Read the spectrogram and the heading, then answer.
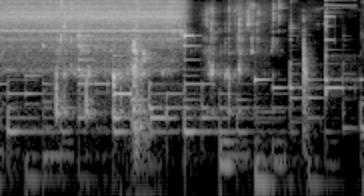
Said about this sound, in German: Denn es ist ein echter Schatz, der da aus der Tiefe kommt und so selbstverständlich aus dem Hahn strömt.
